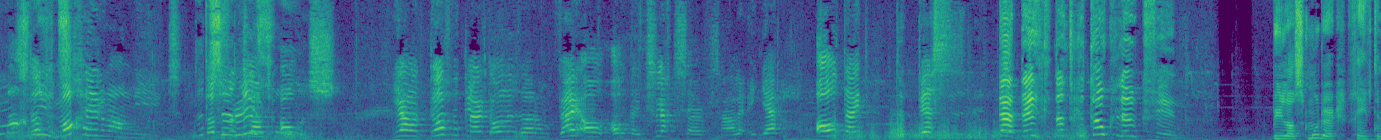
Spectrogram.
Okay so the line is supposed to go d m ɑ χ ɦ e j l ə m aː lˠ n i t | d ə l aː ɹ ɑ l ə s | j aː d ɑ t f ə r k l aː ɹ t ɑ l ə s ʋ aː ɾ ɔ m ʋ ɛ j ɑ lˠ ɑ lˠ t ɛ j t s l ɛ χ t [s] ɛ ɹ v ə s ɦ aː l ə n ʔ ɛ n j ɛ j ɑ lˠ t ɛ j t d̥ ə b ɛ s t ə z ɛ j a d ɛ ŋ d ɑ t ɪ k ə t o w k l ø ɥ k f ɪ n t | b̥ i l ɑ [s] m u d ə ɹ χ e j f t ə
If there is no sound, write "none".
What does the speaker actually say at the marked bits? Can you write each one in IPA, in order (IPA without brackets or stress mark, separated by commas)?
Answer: s, s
